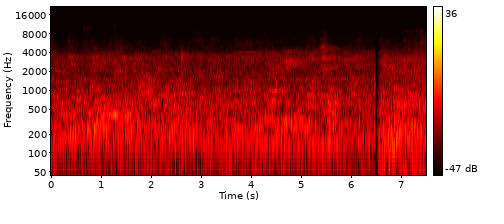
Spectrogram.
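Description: A murmur of conversation fills a busy room.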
